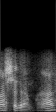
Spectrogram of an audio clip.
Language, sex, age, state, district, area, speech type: Bengali, male, 60+, West Bengal, Howrah, urban, conversation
